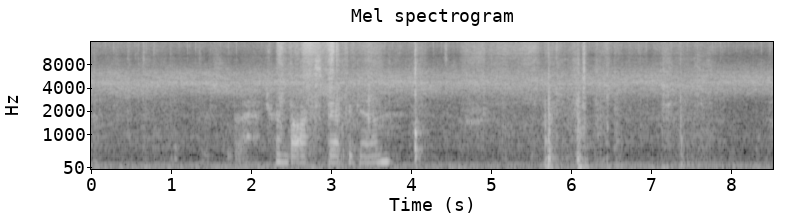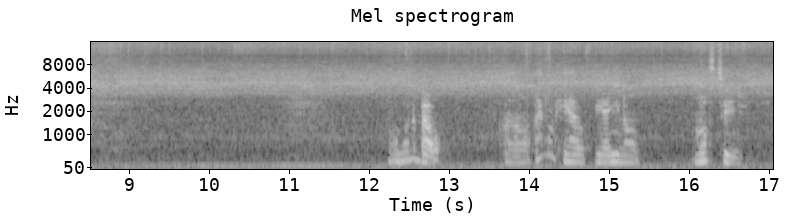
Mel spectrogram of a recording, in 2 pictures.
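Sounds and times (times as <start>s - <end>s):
insects droning: 0.0s - 17.0s.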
